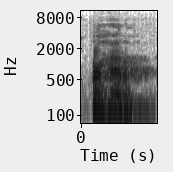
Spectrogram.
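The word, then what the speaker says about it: طهارة: Nas pakai Nas thi jadi bacanya watharatu bukan atuharatu atau attiharatu jadi atharatu baca Thaharah th bukan th kalau th Nanti beda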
